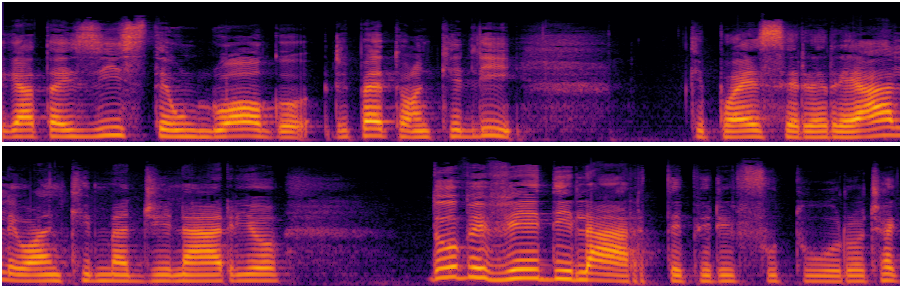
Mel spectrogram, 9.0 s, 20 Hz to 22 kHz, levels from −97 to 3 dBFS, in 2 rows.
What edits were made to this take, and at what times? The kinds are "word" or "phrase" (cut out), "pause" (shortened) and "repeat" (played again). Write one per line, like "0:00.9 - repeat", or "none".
none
